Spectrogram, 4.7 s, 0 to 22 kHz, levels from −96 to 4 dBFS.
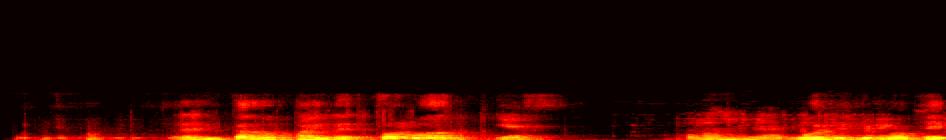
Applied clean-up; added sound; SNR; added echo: neural mask model DeepFilterNet 3.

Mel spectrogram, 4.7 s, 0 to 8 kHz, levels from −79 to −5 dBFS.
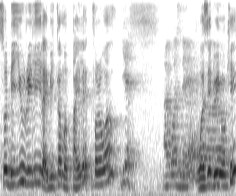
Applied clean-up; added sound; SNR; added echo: none; none; none; none.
